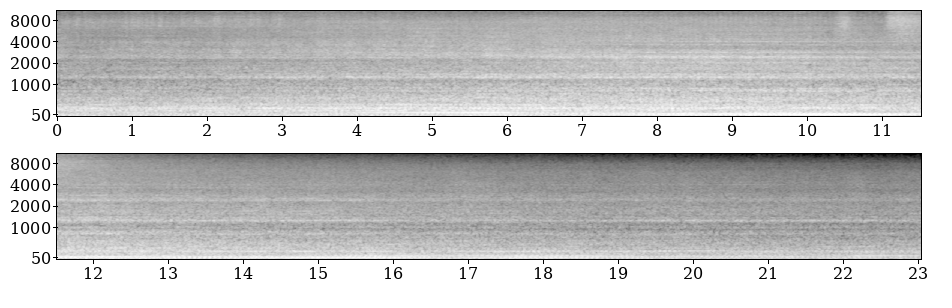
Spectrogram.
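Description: A freight train rumbles slowly past on the rails.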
